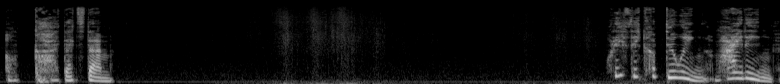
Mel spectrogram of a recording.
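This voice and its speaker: A woman's voice: medium pitch, very animated, moderate pace, breathy edge, no room sound. A woman playing a haughty, bratty young runaway princess in a roleplay audio drama, sarcastic and bickering with the listener. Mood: panicked, exasperated.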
